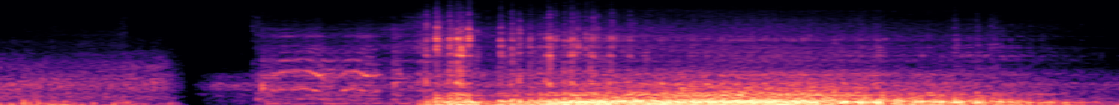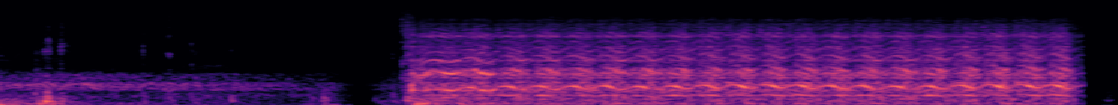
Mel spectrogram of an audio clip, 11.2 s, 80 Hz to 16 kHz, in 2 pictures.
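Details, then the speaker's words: 1969 Chrysler Newport 383 Magnum V8, abandoned over 40 years, on road trip with plugged fuel filter replaced: starter churns about three beats per second, catches briefly, dies, cranks again without firing; crank no start from fuel starvation, out of gas. "go ahead and crank it all right stop huh I think we ran out of gas"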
